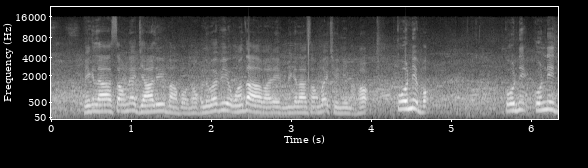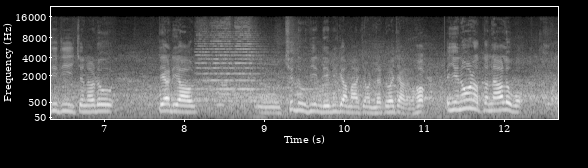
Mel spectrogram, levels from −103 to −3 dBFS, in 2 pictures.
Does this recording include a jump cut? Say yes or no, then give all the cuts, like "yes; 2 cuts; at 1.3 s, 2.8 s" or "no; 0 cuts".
yes; 1 cut; at 4.2 s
